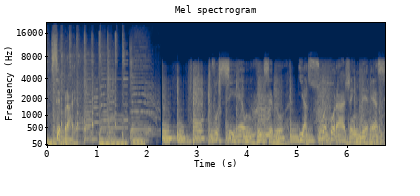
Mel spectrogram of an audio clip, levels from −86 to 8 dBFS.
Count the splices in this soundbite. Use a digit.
1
